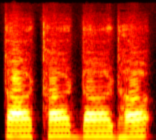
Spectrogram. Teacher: टा वर्ग, जिसमें टा ठा डा ढा अड़ा आते हैं, और रा तथा सा षटकोण वाला जो सा है ये मूर्धन्य ध्वनियां कहलाती हैं।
